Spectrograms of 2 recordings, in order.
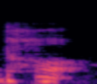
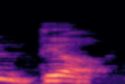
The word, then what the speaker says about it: द्य: इसका प्रोनाउंसिएशन बहुत सारे बच्चे करते हैं ध, बिल्कुल नहीं, ध का प्रोनाउंसिएशन नहीं है, ये एक नया अक्षर है, ये संयुक्त अक्षर, इसमें दो अक्षर मिलके बने हुए हैं, है एक्चुअली ये, इसका प्रोनाउंसिएशन है द्य।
